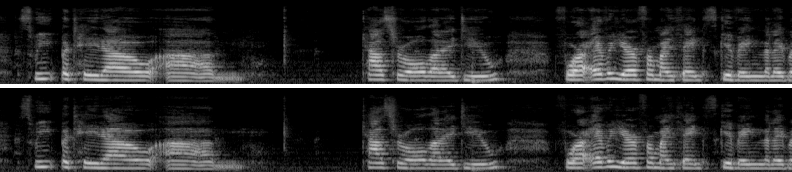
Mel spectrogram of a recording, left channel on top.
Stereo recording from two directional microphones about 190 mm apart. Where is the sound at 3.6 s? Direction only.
25° right (ahead or behind).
